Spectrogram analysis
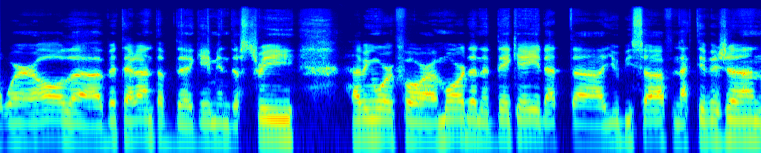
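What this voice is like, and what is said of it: Québécois French-Canadian accent. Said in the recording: “We're based in Quebec City, Canada. So, excuse my accent from time to time. With that and the fact that I'm a bit tired”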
